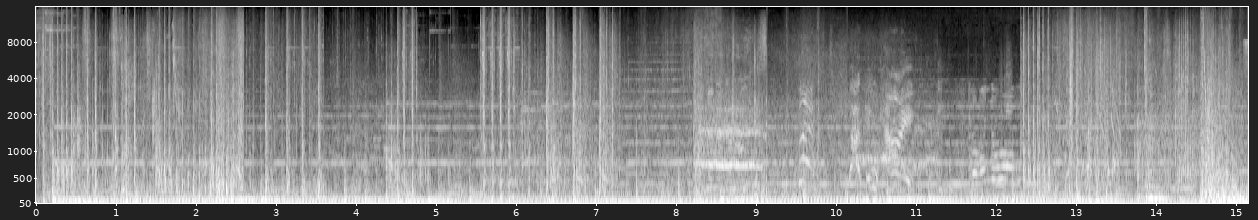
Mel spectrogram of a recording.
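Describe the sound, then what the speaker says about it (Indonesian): A loud film gunfight between a team and rebels in 13 Hours rages continuously, with dense automatic gunfire, single shots and booming impacts layered into a thick, unbroken battle mix. "terjadi baku tembak antara tim dan para pemberontak"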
